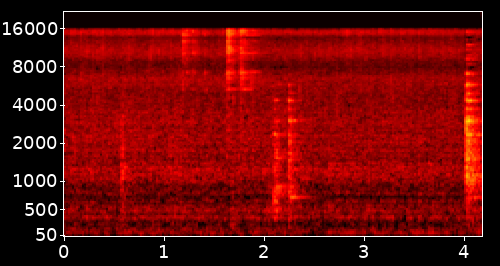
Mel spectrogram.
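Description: Pork and scallions sizzling steadily in a frying pan over a gas flame, with a few short clicks, the sharpest about one and a half to two seconds in.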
